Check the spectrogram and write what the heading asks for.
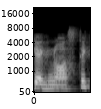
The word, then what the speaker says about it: agnostic: I know I know see this gno here take agnostic it means to know it is pronounced as no only agnostics I say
